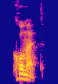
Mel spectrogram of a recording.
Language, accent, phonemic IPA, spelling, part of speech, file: French, France, /kʁɔ.mat/, chromate, noun, LL-Q150 (fra)-chromate.wav
- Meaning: chromate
